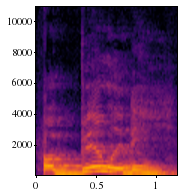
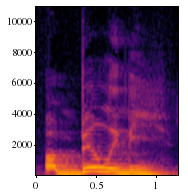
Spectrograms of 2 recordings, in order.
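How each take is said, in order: No difference in how they are said.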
